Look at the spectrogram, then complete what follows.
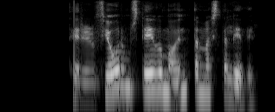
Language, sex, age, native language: Icelandic, female, 30-39, Icelandic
